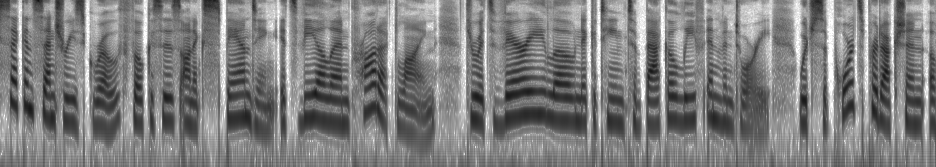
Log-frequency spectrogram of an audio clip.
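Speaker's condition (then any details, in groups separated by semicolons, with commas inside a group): No condition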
